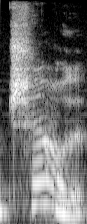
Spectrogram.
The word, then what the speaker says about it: Childe: So child 它的发音虽然和儿童的那个 child 是一样的，但是拼写上在最后是多了一个 e。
